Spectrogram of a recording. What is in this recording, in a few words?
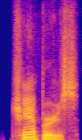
"champers", American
